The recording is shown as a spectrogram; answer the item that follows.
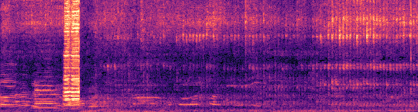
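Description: A vehicle horn gives one short, loud toot about half a second in, over the steady low rumble of road traffic. Faint voices can be heard in the street noise.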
